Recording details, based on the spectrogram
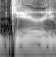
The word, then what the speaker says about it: Gerry: The name comes from Elbridge Gerry, which I think was actually pronounced Gary with a hard G.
